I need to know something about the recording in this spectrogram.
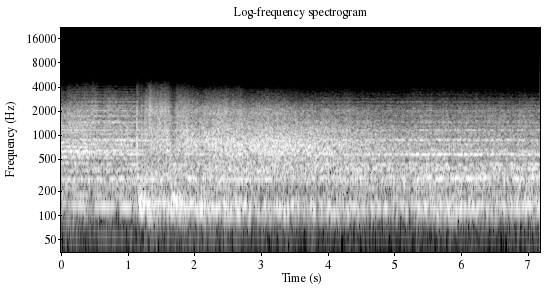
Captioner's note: explosion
